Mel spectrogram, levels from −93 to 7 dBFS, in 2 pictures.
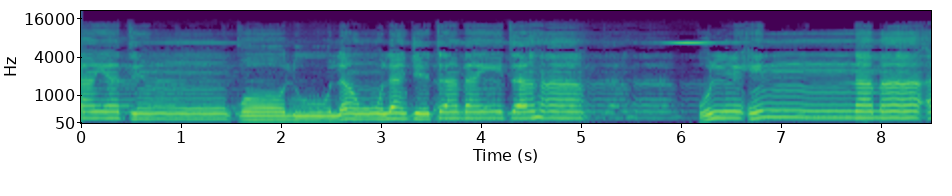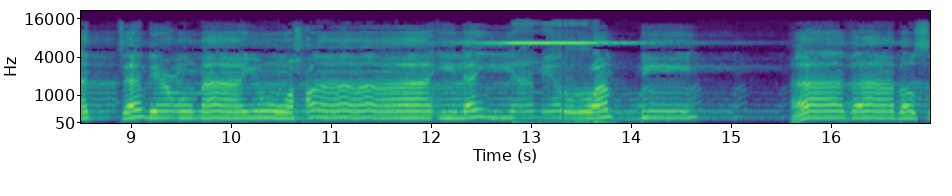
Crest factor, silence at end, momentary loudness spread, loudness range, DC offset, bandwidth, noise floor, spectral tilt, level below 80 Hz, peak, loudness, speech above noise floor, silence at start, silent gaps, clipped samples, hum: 16 dB; 0 s; 11 LU; 6 LU; under 0.1%; 15.5 kHz; -47 dBFS; -3 dB/octave; -54 dBFS; -2 dBFS; -16 LUFS; 31 dB; 0 s; none; under 0.1%; none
